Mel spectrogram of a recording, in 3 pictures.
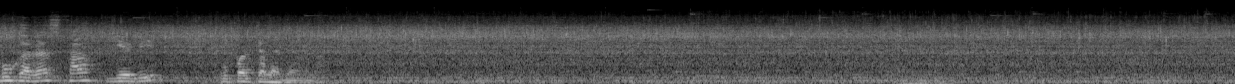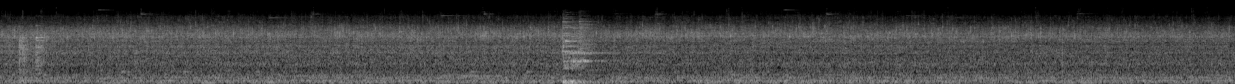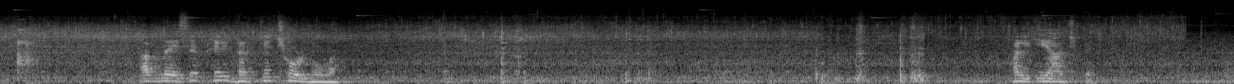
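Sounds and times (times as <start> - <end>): chicken sizzling in oil: 0.0 - 36.6.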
